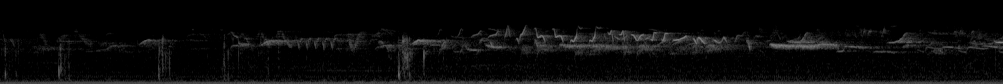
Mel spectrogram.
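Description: Birds chirping and trilling outdoors: many short, high calls and quick trills overlapping, busiest in the second half. A low steady hum runs underneath.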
